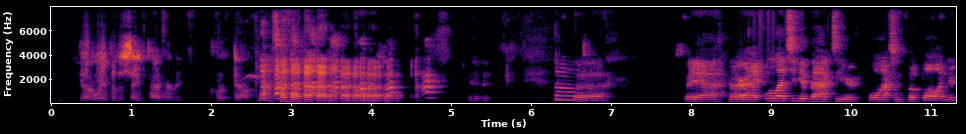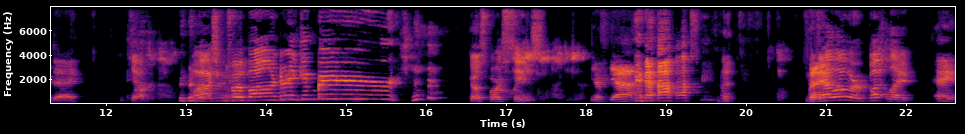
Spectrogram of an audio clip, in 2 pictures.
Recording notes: Honestly, it's an unhinged in-person hangout. Sorry about the echo.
